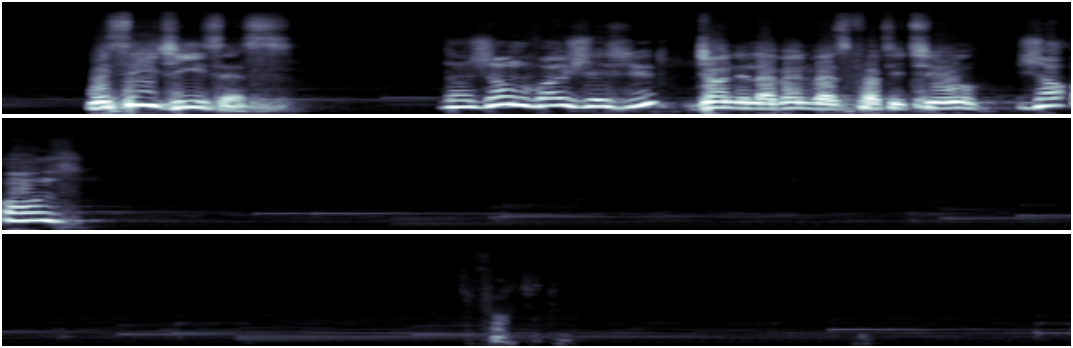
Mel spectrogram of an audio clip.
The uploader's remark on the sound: Preached during Joyful Hour Sunday Service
